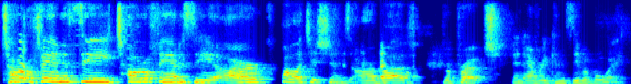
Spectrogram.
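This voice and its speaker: A woman's voice: on the high side, moderate pace. A woman chatting casually as a guest author, with a roomy, echoing sound. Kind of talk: casual chat.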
